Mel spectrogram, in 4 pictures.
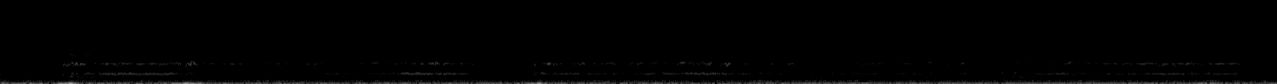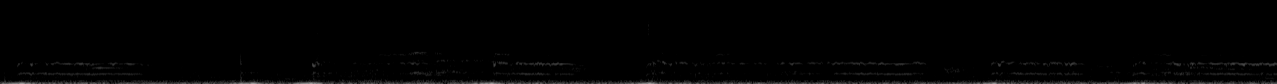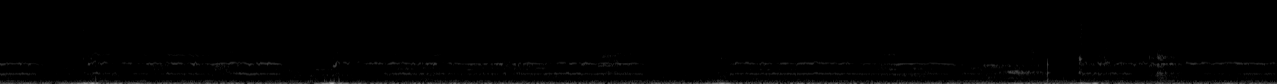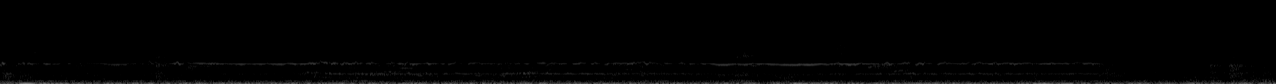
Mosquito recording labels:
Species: Anopheles arabiensis; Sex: female; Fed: unfed; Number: one; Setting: cup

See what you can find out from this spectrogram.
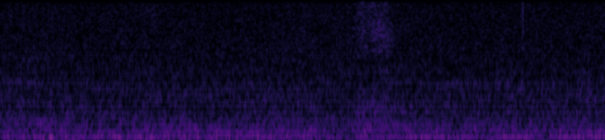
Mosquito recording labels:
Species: Anopheles gambiae s.s.; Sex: female; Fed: unfed; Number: one; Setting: insect culture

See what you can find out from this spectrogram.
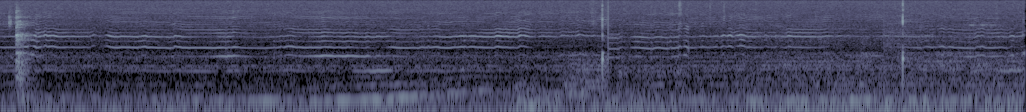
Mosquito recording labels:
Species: Culex quinquefasciatus; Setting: cup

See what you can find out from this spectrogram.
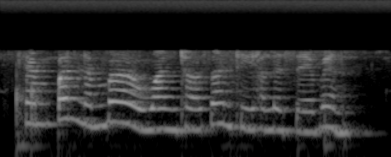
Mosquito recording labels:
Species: no mosquito; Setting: cup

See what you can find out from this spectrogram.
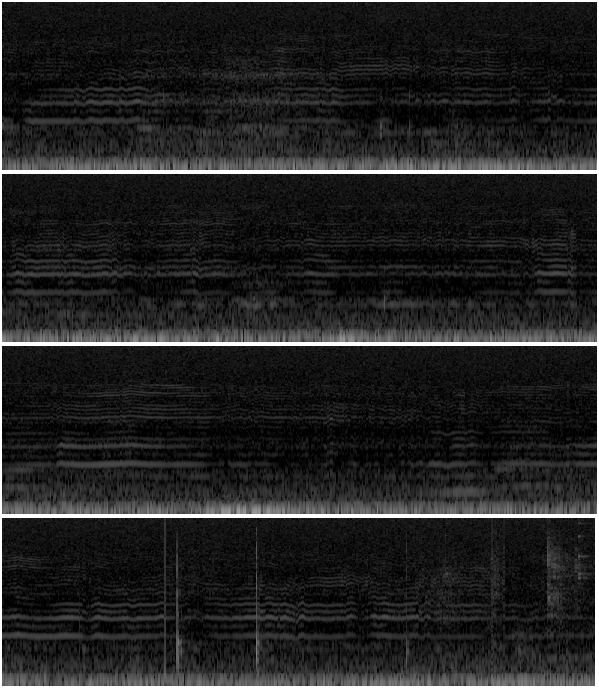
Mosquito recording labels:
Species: Culex quinquefasciatus; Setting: cup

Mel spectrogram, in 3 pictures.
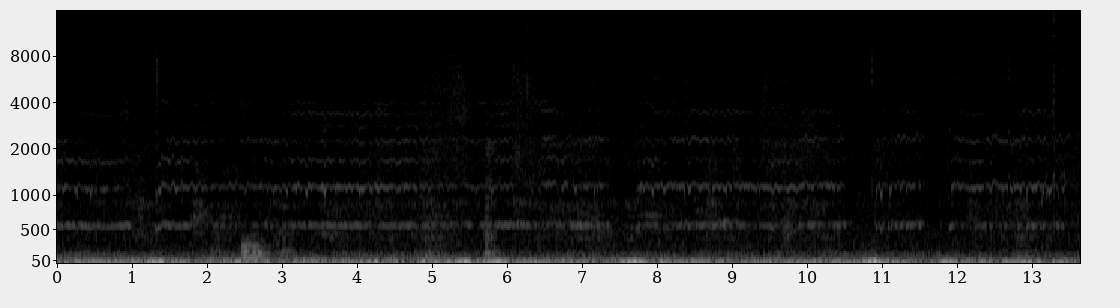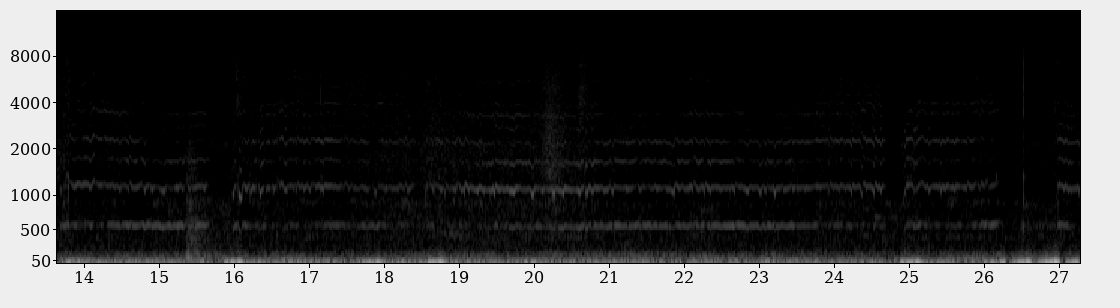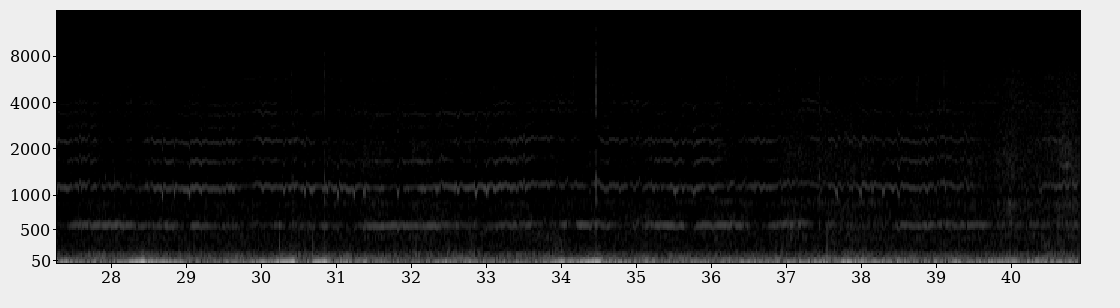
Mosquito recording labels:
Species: Anopheles funestus s.s.; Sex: female; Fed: unfed; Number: one; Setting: cup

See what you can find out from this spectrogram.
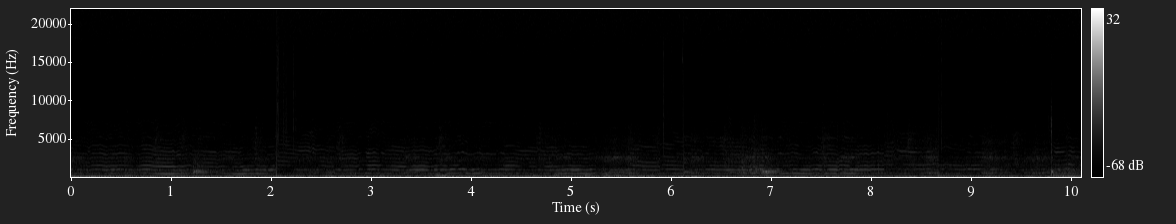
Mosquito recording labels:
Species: Anopheles coluzzii; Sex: male; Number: one; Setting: cup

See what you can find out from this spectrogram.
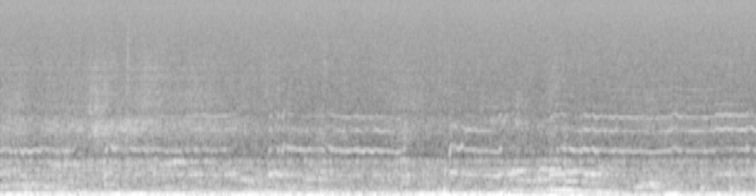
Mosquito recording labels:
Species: Anopheles funestus s.s.; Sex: female; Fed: unfed; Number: one; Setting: cup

